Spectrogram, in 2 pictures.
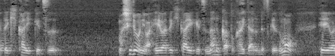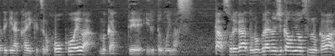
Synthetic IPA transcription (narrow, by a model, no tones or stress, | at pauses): t̪e̞kʲi̥kaike̞t͡sɨ | maɕiɾʲo̞ːɲ̟iβ̞aɦe̞ːβat̪e̞kʲi̥kaike̞t͡sɨnaɾɯ̟kat̪o̞kait̪e̞aɾɯ̟nd̪esɨ̥kee̞d̪o̞mo̞ | he̞ːβat̪e̞kʲinakaike̞t͡sɨno̞ho̞ːko̞ːe̞βa̰mɯ̟kat̪ːe̞iɾɯ̟t̪o̞ːmo̞imasɨ̥ | t̪ad̪aso̞ɾe̞ɡad̪o̞noɡɯ̟ɾainoʑikãɰ̃ojo̞ːsɨɾɯno̞kaβa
